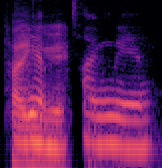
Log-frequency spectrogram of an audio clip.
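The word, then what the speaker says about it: Thái Nguyên: Is if I pronounce it correctly, Isabella is a Thai Nguyen. Thai Nguyen.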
